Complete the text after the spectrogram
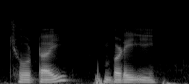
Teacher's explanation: Number 1 बात कर लेते हैं तालव्य। तालव्य जीभ के तालु के पास आ जाने से उच्चारित स्वर तालव्य स्वर होते हैं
